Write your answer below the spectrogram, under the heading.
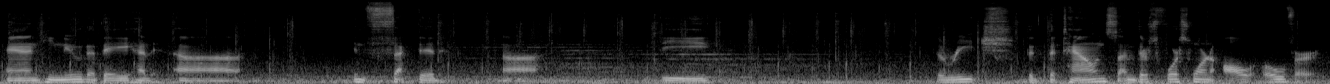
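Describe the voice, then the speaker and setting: Deep-voiced, unhurried gaming host. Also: male voice, over music. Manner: musing, rambling with fillers. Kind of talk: casual roleplay gameplay commentary.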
